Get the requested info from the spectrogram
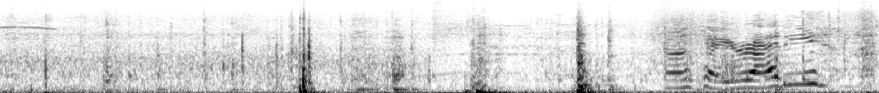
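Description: Knocks and clunks of a car door and a camera being handled around it: a few sharp knocks and a heavier low thump about two and a half seconds in. A voice briefly joins near the end.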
